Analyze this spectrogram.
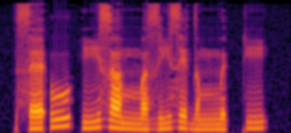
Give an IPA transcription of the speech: s ɛ ʔ u | i z ɐ mː ɐ z i z e d ɐ mː ɘ kː i

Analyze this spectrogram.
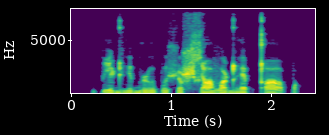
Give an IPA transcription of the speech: p i ɖʱ ɪ b ɹ ʊ p ʊ ʃ ɔ ʂ ɕ ɑ v ɒ ɖʱ ɛ p qʼ ɑ p

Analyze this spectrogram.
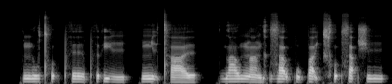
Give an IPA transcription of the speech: n u˦ tʰ ʊ˦ ʔ pʰ e˦ ɪ̯ pʰ ɪ˦ ʔ j i˨ | ɲ ḭ˦˨ tʰ a˨ ɪ̯ | ɡ a˦ ʊ̯ ŋ ã˨ ɡ ɪ˦ ʔ z a̰˦˨ ʊ̯ p ṵ˦˨ p a̰˦˨ ɪ̯ t͡ɕʰ ʊ˦ ʔ sʰ ä˦ ʔ ʃ i˦

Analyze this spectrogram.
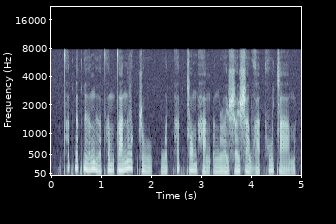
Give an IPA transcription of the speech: t̪ʰ ə˦˥ k̚ ɗ ə˦˥ k̚ ɗ ɨ˧˥ ə̯ ŋ ɨ˨˩ ə̯ t̪ʰ ə˧ m t̪ a˧˥ n v ə˦˥ k̚ ʂ u˨˩ | w ə˨˩ k̚ h ə˦˥ k̚ c ɔ˧ m h a˨˩ ŋ ʔ ə˧ ŋ ɹ ə˨˩ j ʂ ə˧˥ j ʂ a˨˩ w ɣ a˨˩ t̚ x u˧˥ c a˨˩˨ m

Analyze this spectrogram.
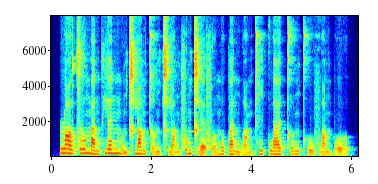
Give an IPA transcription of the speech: ɻ ɑ˥˩ ʊ̯ t͡s ɤ˥ m a˧˥ n pʰ j ɛ˥ n m ʊ̰˨˩ ŋ t͡ɕʰ j ɑ˥˩ ŋ t̪ʰ ɤ˧˥ ŋ t͡ɕʰ j ɑ˧˥ ŋ f ʊ˥ ŋ t͡ɕ j ɛ̰˨˩ f ɤ˧˥ m o˧ ʊ̯ p a˥˩ n m w ɑ˧˥ ŋ t̪ʰ i˥ k w a˥ ɪ̯ kʰ ʊ˥ ŋ kʰ ṵ˨˩ f w ɑ˥˩ ŋ p o̰˨˩˦ ʊ̯

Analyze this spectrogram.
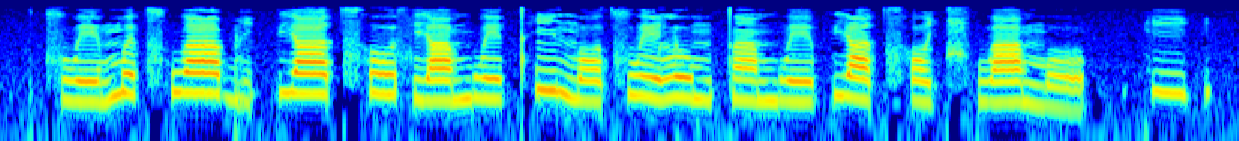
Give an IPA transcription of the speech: t͡s w e˨˩ m ə˥˧ t͡sʰ w a˦ b i˨ ʔ p j a˦ t͡sʰ o˦ s j a˧ m w e˧ t̪ʰ ĩ˦ n̪ ɔ˧ t͡s w e˥˧ l o˥˧ m t̪ ã˦ m w e˧ p j a˥˧ t͡sʰ ɔ˧ t͡ɕʰ w a˧ m o˨˩ | k i˦ ʔ

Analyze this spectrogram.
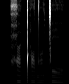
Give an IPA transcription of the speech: ħ a ǃʰ ə dˤ ũ ǀ e

